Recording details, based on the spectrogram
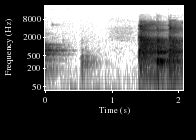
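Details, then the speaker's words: A speaker pauses a talk to cough, then says they will drink something: cough. "I'm coughing for a second let's drink something"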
